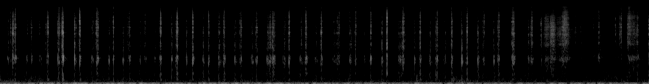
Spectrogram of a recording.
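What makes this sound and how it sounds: An empty, hollow brown cardboard toilet paper tube, small in size, is moved between a pair of microphone ears and scratched with fingernails. The result is a rapid, irregular run of dry, bright scratching strokes over a low rumbling background. The strokes are closely packed throughout and smear into a denser rubbing texture near the end.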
